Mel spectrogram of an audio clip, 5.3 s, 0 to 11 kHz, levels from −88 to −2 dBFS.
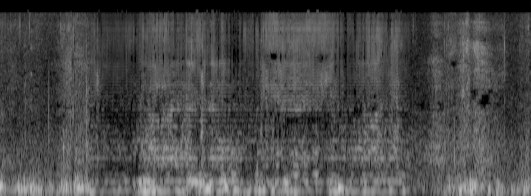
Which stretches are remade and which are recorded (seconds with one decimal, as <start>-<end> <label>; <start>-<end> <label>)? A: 0.0-0.9 recorded; 0.9-4.1 remade; 4.1-5.3 recorded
